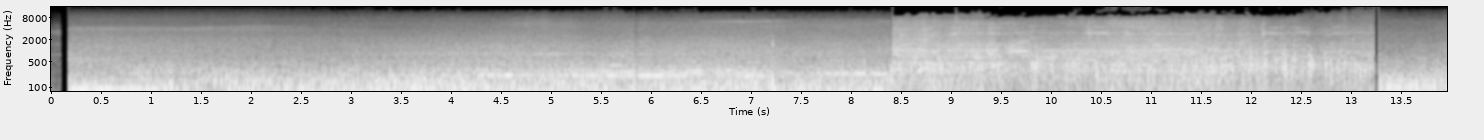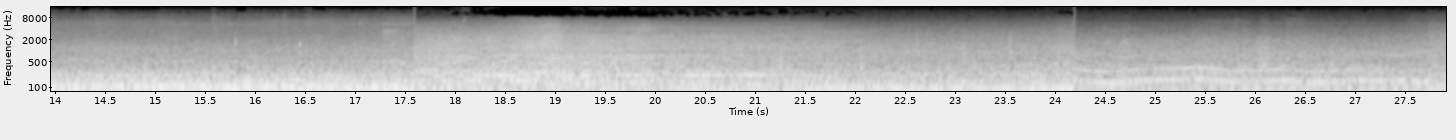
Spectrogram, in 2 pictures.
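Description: Outdoor traffic and engine noise with a steady low rumble and people talking in the background. The mix changes abruptly several times.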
